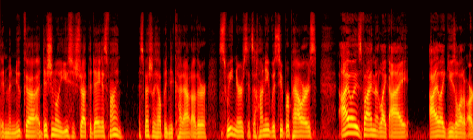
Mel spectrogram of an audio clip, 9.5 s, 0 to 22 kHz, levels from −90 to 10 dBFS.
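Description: Nothing audible to flag anywhere in the clip.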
